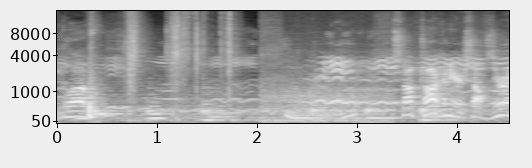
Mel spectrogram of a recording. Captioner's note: mumbles to himself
